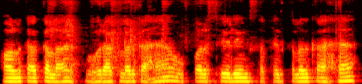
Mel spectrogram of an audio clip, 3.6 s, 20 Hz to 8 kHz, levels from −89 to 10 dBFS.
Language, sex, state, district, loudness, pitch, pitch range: Hindi, male, Jharkhand, Deoghar, -18 LUFS, 130 Hz, 125-135 Hz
